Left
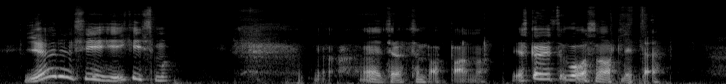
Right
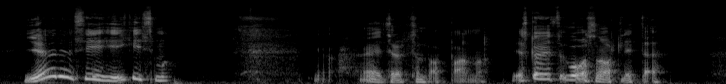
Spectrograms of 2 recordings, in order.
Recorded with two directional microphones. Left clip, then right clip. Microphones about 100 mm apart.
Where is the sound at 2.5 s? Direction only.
70° right (ahead or behind).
